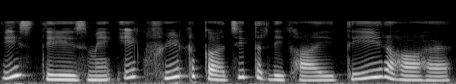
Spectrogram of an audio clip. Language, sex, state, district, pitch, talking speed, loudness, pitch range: Hindi, female, Jharkhand, Ranchi, 225 Hz, 145 wpm, -15 LUFS, 200-330 Hz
